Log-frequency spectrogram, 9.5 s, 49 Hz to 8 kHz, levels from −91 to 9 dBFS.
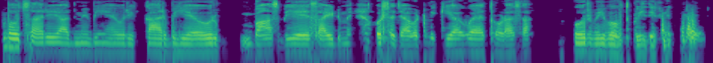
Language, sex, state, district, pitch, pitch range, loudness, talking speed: Hindi, male, Jharkhand, Sahebganj, 120 Hz, 115-125 Hz, -18 LUFS, 190 wpm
